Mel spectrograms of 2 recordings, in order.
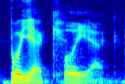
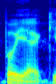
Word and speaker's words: Pauillac: The region is, how do you pronounce it? Pauillac? – Pauillac. Pauillac, yes.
